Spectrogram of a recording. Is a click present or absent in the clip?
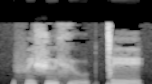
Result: present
